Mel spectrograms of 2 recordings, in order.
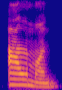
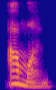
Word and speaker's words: almond: on almond almond so it's not almond it's Ammon Ammon Ammon okay so we hear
